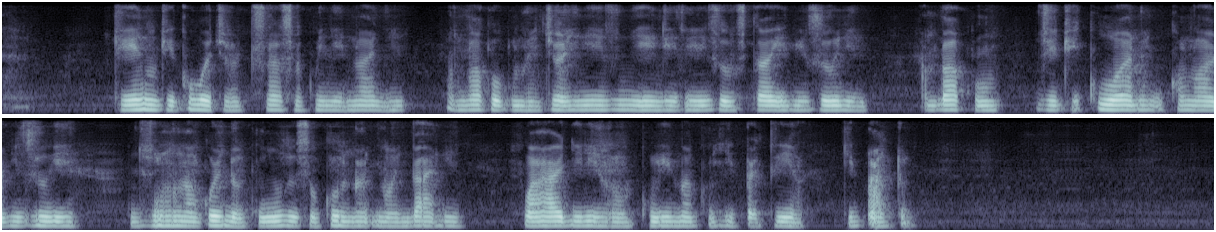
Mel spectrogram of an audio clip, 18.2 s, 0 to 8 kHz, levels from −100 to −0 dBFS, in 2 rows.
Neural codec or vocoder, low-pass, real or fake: autoencoder, 22.05 kHz, a latent of 192 numbers a frame, VITS, trained on one speaker; 7.2 kHz; fake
